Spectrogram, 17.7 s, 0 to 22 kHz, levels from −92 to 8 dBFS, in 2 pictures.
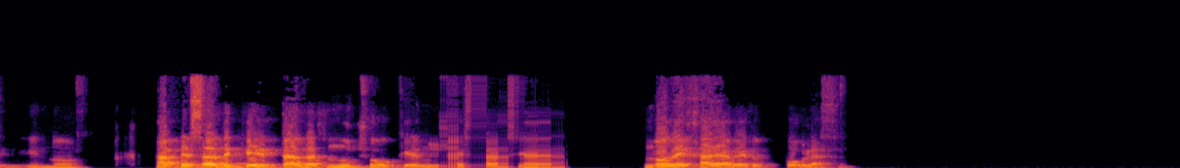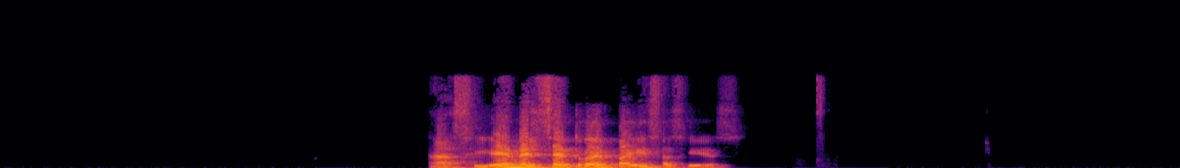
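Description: From 3.19 to 4.51 s and 15.17 to 15.51 s, the speech turns robotic, a rigid 50 Hz buzz, likely from repeated short buffers of about 20 ms.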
